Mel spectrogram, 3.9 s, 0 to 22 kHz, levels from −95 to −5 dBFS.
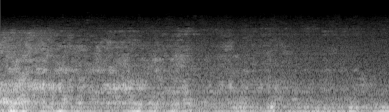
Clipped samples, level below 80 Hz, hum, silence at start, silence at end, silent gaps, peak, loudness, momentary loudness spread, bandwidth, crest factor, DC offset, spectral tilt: under 0.1%; -28 dBFS; none; 0 s; 0 s; none; -6 dBFS; -28 LUFS; 11 LU; 8.2 kHz; 20 dB; under 0.1%; -6.5 dB/octave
